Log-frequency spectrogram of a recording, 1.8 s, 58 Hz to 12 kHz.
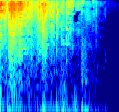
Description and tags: Broken glass shuffled and gathered on a felt mat. Close miked with Rode NT-5s in X-Y configuration. Trimmed, DC removed, and normalized to -6 dB.
broken, glass, noisy, shuffle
